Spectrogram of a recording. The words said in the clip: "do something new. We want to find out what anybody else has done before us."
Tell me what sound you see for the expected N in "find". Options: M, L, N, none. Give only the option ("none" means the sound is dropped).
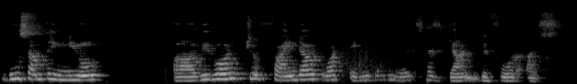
N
